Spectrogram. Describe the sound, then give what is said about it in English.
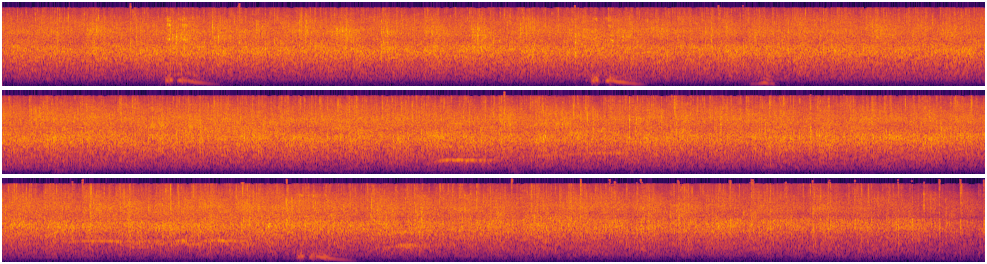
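Sustained applause from a large audience applauding a speaker's call to pay reparations for slavery, a dense, steady wash of clapping at even loudness throughout, with a few faint calls or whoops rising briefly above it. “I hope you will applaud as they do.”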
